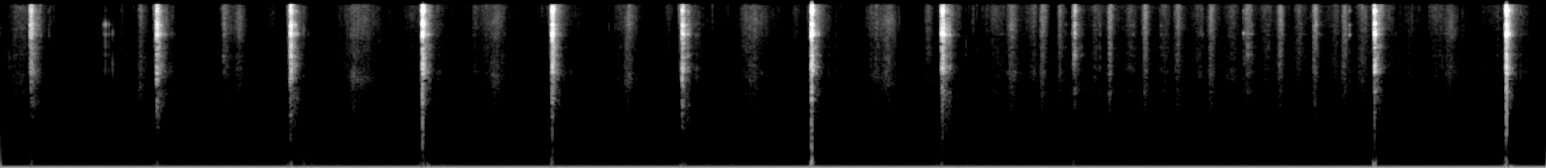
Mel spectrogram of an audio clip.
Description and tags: shaker recorded in a bedroom
raw sound, directly from the mixer, no EQs, comp, or FX of any kind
